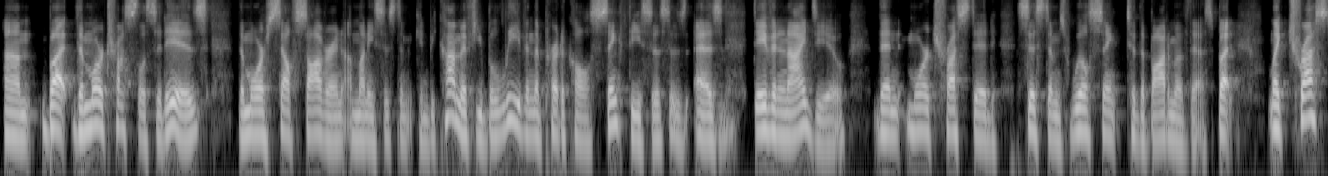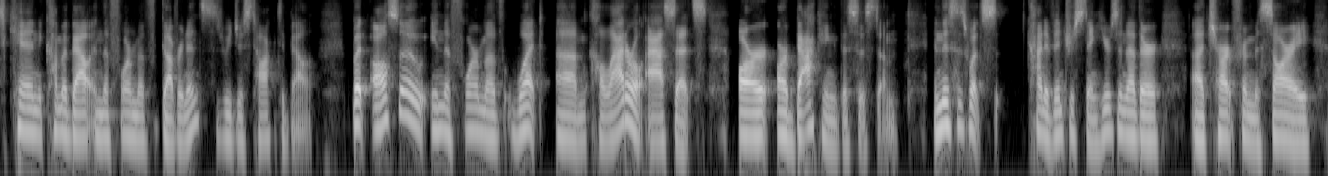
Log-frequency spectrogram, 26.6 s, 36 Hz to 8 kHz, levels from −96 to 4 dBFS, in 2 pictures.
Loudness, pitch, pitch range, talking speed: -26 LUFS, 130 Hz, 115-145 Hz, 190 wpm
